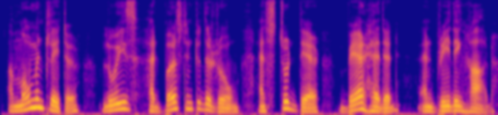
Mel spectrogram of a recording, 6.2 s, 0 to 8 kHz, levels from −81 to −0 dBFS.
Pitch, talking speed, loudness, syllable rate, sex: 120 Hz, 155 wpm, -17 LUFS, 4.9 syllables/s, male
